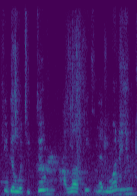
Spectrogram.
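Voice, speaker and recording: A man from Liberia doing a loose, freestyle stand-up set, his voice rising and falling in a lively way and sitting a little high. He is caught from a distance by the mic, with faint noise behind him. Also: fast, gravelly. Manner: animated, loose and conversational. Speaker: stand-up comedian at open mic. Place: outdoor bonfire event.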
